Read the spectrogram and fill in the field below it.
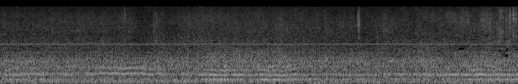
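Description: Bees buzz with a steady hum close by.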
